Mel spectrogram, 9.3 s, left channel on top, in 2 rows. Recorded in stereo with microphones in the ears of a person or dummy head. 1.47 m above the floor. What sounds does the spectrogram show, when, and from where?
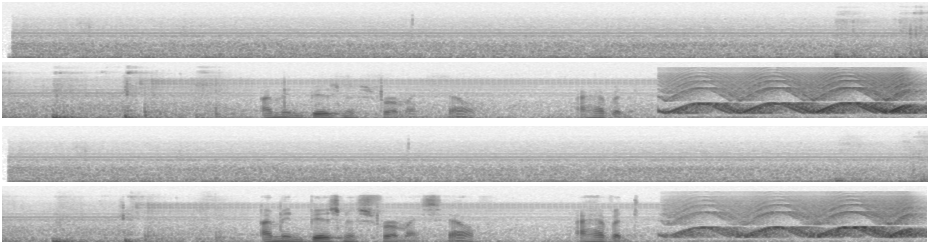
4.2 s running footsteps: 40° left (ahead or behind), 2 m
5.9 s a man speaking: 80° right, 0.7 m
7.9 s a siren: 55° left (ahead or behind), 6 m; by 9.2 s 70° left (ahead or behind), 6.5 m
